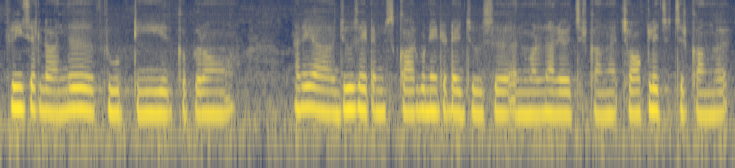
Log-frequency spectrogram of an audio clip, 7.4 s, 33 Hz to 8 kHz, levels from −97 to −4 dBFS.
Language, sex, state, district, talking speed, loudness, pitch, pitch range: Tamil, female, Karnataka, Bangalore, 120 wpm, -17 LUFS, 205 Hz, 200-220 Hz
